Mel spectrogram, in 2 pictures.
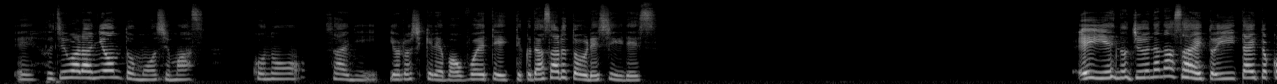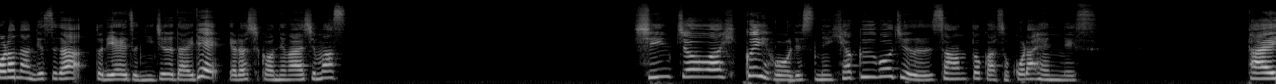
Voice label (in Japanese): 自己紹介とインタビュー 回答 モノラル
